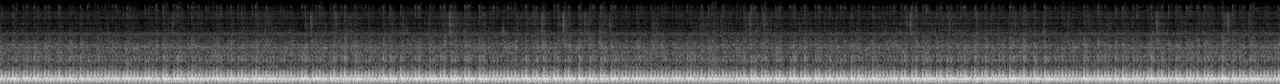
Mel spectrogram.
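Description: Small two-stroke buzzes at a steady, high, even speed the whole time, with no misses, knocks or rattles.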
